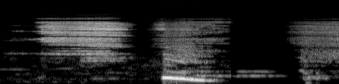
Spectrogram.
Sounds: Sigh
